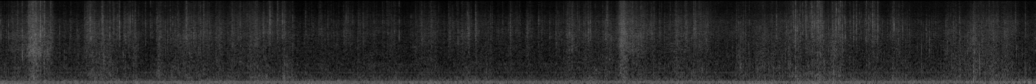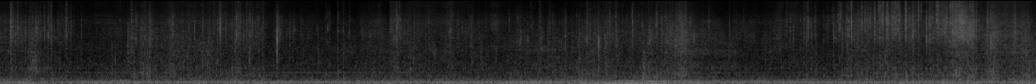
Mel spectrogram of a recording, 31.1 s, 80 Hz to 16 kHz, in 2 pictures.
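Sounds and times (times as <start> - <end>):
plastic gloves rustling: 0.0 - 31.0
steady low hum: 0.0 - 31.0.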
